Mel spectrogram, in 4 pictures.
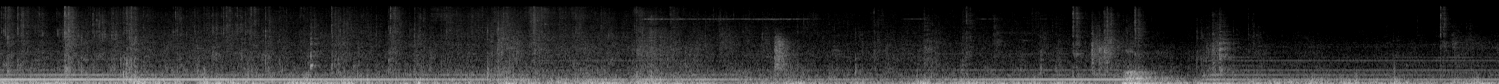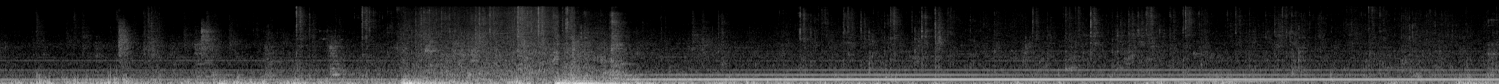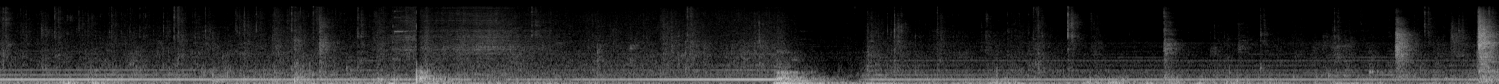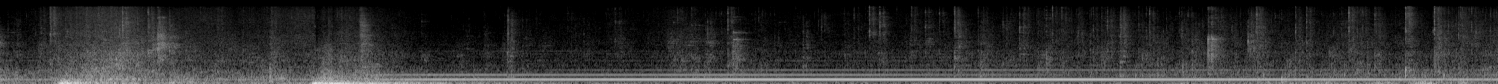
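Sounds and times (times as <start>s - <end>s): heavy thumps of crushing waste: 0.0s - 59.9s
hydraulic power unit humming: 0.0s - 59.9s.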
